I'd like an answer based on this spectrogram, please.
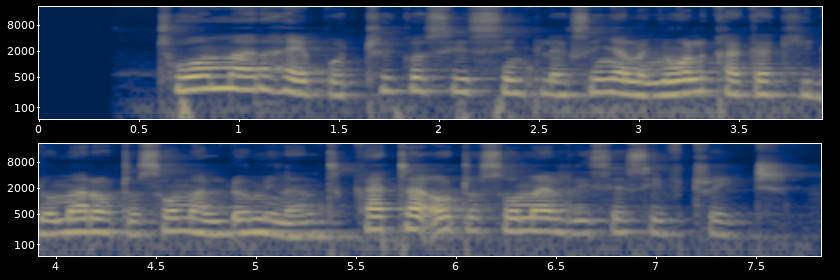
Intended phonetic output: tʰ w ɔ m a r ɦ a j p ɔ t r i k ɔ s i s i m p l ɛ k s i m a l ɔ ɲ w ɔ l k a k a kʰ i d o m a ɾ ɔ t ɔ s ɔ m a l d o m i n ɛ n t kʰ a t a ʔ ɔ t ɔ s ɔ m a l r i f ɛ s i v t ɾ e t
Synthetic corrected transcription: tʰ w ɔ m a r ɦ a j p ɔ t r i k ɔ s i s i m p l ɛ k s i ɲ a l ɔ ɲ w ɔ l k a k a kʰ i d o m a ɾ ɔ t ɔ s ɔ m a l d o m i n a n t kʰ a t a ʔ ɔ t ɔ s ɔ m a l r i s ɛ s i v t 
